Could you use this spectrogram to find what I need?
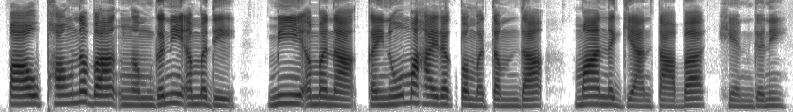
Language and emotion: Manipuri, neutral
